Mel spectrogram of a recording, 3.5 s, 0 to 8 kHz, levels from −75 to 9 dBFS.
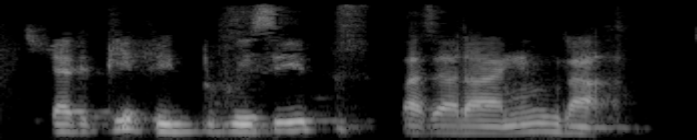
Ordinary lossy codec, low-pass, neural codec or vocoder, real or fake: MP3, 32 kbps; 7.2 kHz; codec, 16 kHz, 1 kbps, X-Codec, HuBERT features, trained on general audio; fake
